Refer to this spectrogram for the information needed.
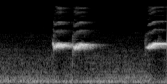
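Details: Greater green leafbird, a home-kept bird being stirred toward excitement and breeding drive, sings three clean high whistled notes, two close together and one after a short pause, against quiet room noise.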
